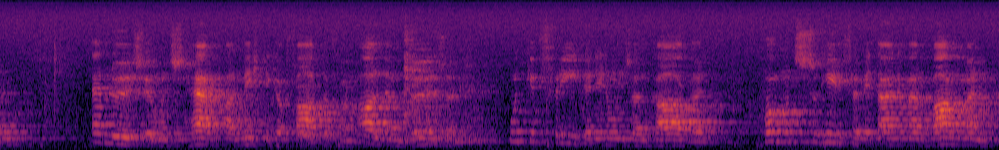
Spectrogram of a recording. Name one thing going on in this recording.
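An elderly man chants aloud.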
